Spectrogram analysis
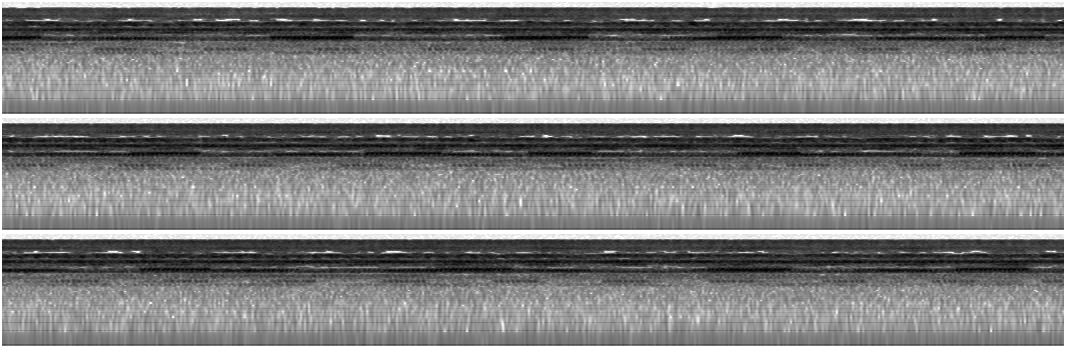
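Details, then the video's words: Park crickets at evening keep up a dense, high-pitched chorus. Steady ringing trills run throughout, and a softer lower chirp beats in regular short pulses a little under once per second. "Cricket Sounds in a Peaceful Park"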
